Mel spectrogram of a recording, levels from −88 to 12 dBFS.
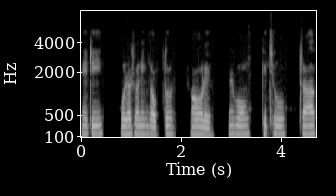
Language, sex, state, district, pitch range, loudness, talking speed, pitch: Bengali, male, West Bengal, Dakshin Dinajpur, 135-145 Hz, -25 LUFS, 100 wpm, 140 Hz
